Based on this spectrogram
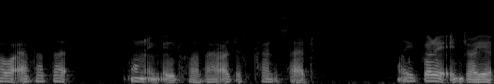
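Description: Here a woman talks at a moderate pace. Behind her, things stay quiet. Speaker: vlogger. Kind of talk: casual vlog chat. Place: home room. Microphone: phone near.

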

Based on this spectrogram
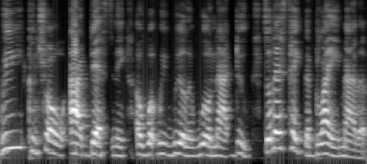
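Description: Against a quiet background, a woman talks at a moderate pace with very wide pitch swings. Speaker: vlogger. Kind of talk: opinion vlog rant. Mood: indignant, passionate. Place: home room. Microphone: webcam.

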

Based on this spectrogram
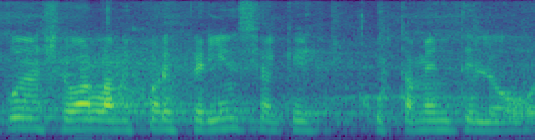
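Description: A man talks while light noise sits in the background. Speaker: tourism worker or guide. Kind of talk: interview answer. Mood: calm, earnest. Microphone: handheld.

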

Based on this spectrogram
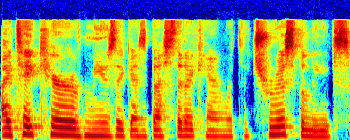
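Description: Against a quiet background, a woman speaks with a fairly low pitch and a dark, mellow tone. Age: 30s. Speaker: podcast host. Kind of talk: solo monologue. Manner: hesitant, many fillers. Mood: thoughtful, calm. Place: home room.

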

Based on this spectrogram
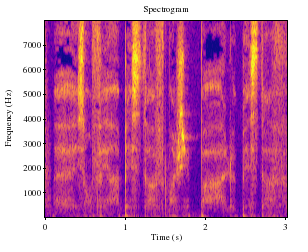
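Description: A man whispers his words at a very slow pace. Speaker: music collector vlogger. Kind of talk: casual vlog chat. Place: home room. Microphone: studio mic.

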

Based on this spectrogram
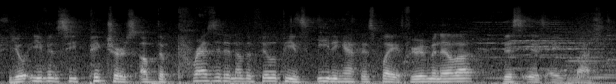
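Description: With light background noise behind him, a man talks very fast with fairly even intonation. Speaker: food vlogger. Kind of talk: casual vlog chat. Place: home room. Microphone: phone near.

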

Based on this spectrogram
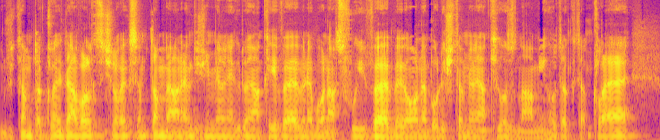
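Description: Against a quiet background, a man with a very deep, low pitch talks at a fairly quick pace in a monotone, flat intonation, with hardly any pauses. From Czechia, Třinec (Silesia); Czechia. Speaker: football photographer and prison guard. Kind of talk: casual interview chat. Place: studio. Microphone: studio mic.

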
